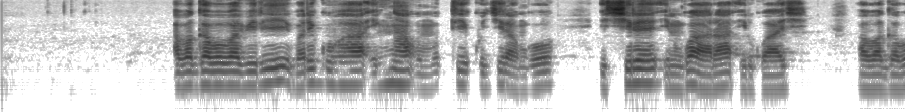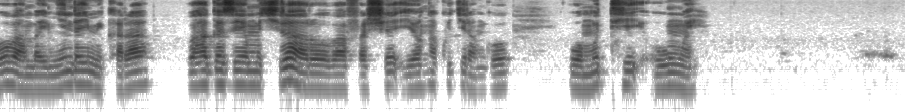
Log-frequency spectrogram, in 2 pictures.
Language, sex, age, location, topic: Kinyarwanda, female, 18-24, Huye, agriculture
